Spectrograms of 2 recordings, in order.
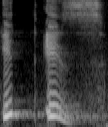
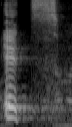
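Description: First: High, full "it is"; two separate words, "it is"; careful uncontracted "it is"; full form. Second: "it's" as one syllable, "ets"; contracted "it's"; fast reduced form. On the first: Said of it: "بتنطق بقى fast speaking إزاي". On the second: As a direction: squeeze it is into "it's". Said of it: "بتتنطق". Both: Shown as a demonstration.

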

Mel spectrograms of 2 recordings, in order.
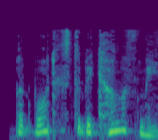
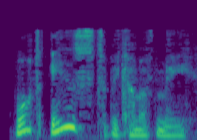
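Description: First: Higher, fast anxious thought; small, quick inward question; quick inner worry. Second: Measured inner question; sober, unhurried wondering. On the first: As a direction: think it hurriedly to yourself. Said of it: "she thought". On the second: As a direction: ponder it in a plain register. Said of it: "she wondered". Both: A narrator's reading.

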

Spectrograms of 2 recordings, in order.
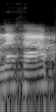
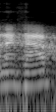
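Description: The two takes are said the same way.

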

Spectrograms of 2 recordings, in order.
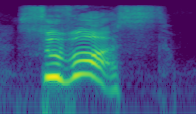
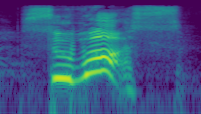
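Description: First: Su voz called out high and loud, voz hit hard; congregation call, louder. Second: Higher, louder call of the phrase; preacher calls out su voz, stressing voz; 1st take, called out. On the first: Pastor prompts the church to repeat: su voz shouted high. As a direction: lead the crowd, voz shouted up. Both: Shown as a demonstration. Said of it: "Digan, ellos conocen".

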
